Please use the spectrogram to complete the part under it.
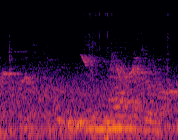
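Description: A pair of Afsan grizzle pigeons coos softly in a short, faint burst, with a low throaty call rising briefly near the end.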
